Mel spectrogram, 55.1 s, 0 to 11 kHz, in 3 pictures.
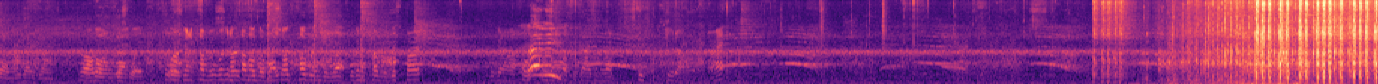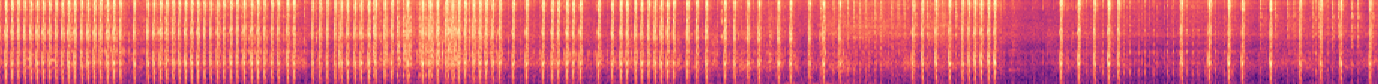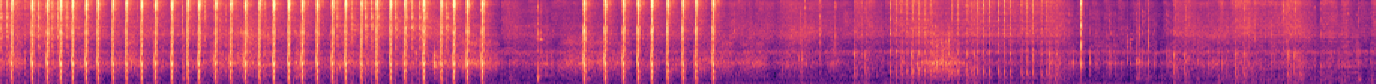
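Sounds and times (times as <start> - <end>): paintball markers firing: 14.6 - 46.9, 48.1 - 51.4.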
